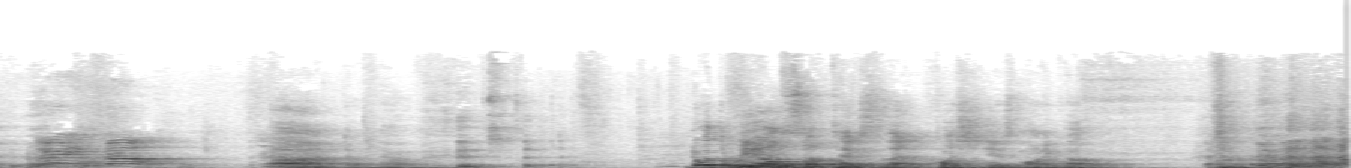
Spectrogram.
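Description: A man speaks with animation into a microphone through a loudspeaker.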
